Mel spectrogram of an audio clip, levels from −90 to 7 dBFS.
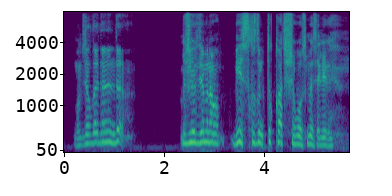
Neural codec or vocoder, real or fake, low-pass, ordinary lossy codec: codec, 16 kHz, 4 kbps, FreqCodec, larger model; fake; none; none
